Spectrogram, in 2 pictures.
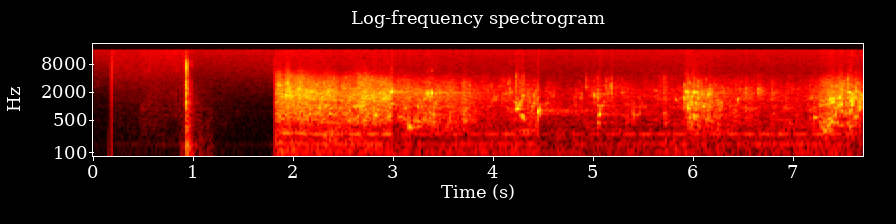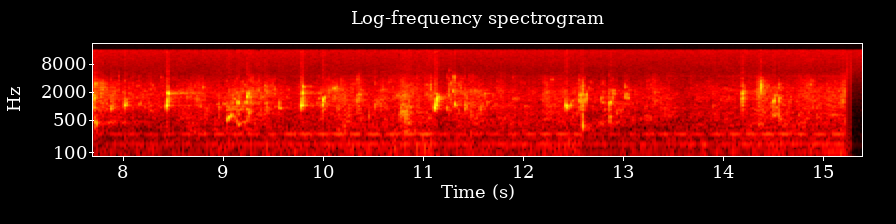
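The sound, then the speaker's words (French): Oars rowing a boat across water, with dense, continuous sloshing and splashing and a steady low hum underneath, beginning after a brief click and a short silence. “Puis elle s'assoit, prend les rames et s'éloigne.”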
